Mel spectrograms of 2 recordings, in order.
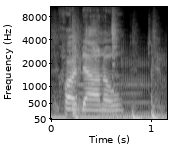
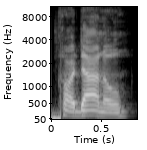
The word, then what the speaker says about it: Cardano: on coinbase ada all this time i've been thinking it's cardinal ada but it's not it's actually pronounced cardano ada so what you also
